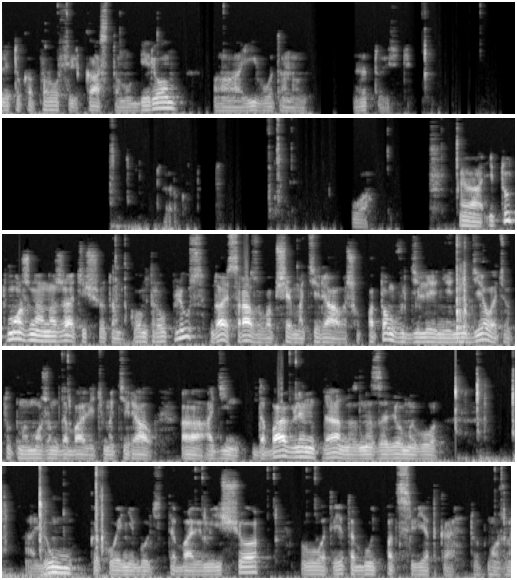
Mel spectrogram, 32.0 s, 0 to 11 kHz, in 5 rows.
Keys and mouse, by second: 0.7 click, 1.5 middle click, 2.7-5.2 drag, 5.9-9.7 drag, 10.1-11.3 middle drag, 12.0 middle click, 14.2 ctrl+KP_Add, 15.7 middle click, 17.8 Tab, 22.9-27.4 drag, 28.1 click, 28.9 click, 29.5 click, 30.7-31.9 drag.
